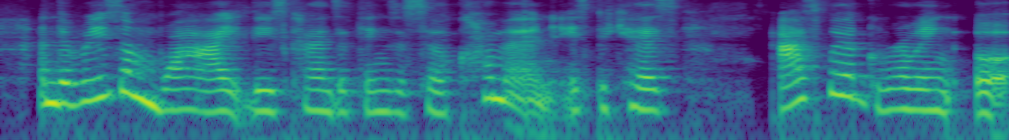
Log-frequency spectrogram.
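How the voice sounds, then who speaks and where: A woman's medium-pitched voice, with ordinary pitch variation, comes through a very clean recording with a silent background. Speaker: NLP trainer and coach. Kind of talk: live stream teaching. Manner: fast; animated.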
